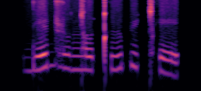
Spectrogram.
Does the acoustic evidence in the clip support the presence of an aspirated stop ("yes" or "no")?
yes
